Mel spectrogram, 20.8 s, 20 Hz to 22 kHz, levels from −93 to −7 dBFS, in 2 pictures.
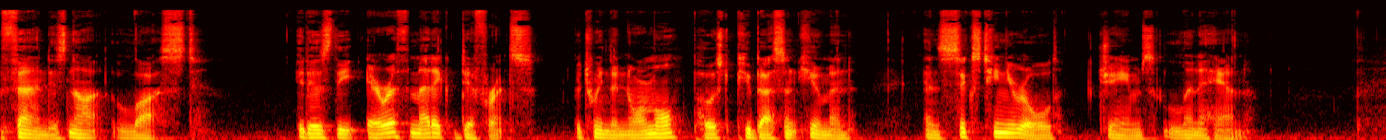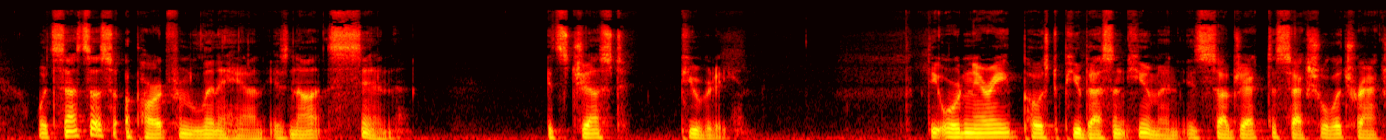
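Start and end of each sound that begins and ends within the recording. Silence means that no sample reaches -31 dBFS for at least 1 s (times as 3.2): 10.7–13.2
14.51–15.79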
